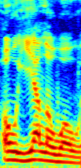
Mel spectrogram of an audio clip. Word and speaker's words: Oyelowo: David Oyelowo is here.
